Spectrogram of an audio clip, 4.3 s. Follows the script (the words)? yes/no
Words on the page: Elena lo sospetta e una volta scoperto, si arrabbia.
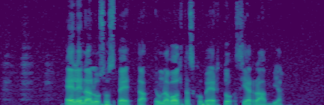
yes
